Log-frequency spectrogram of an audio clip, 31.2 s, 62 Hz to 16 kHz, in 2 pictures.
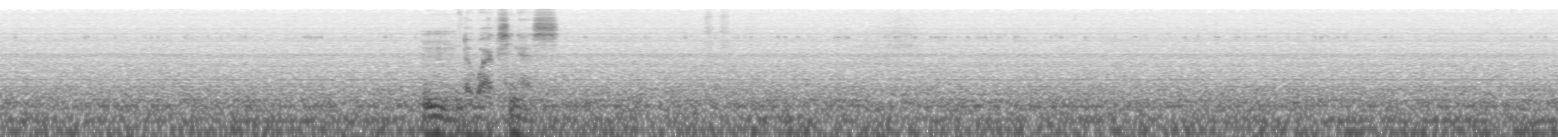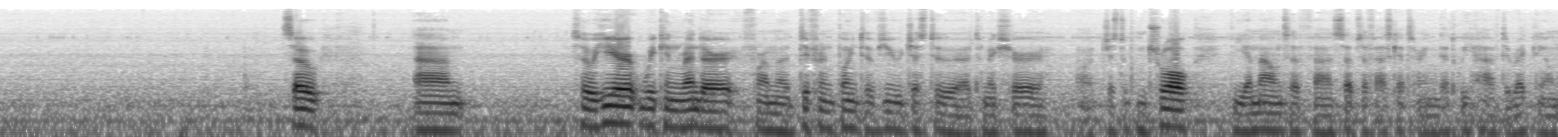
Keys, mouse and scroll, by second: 7.5-11.1 drag, 12.3-13.5 drag, 20.1 click, 22.1 click, 22.6 Tab, 25.3 alt+2, 25.4-26.7 drag, 27.2-27.6 middle drag, 27.9 scroll up 1, 28.4 scroll up 1, 29.1-29.5 drag, 29.9-30.2 middle drag, 30.6-31.1 drag.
